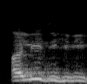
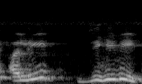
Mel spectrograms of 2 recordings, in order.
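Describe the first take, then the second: First: Said in the usual way. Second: "अलीजिह्वी" drawn out slowly, each syllable clear: a-li-ji-hvi; slow, careful model pronunciation of "अलीजिह्वी". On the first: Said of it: "कहते हैं". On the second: Shown as a demonstration. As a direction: sound out "अलीजिह्वी" slowly for the class. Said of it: "क्या बोलते हैं इसको?".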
